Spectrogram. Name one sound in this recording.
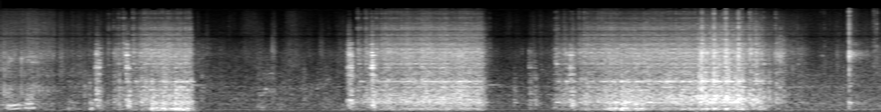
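A sewing machine stitches in short fast bursts.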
